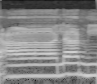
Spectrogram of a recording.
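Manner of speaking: आलमीन with the first आ stretched long, slow. Shown as a demonstration. Teacher showing the standing zabar on आलमीन. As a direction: draw out the आ of आलमीन. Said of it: "आइन को खड़ा ज़बर है".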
